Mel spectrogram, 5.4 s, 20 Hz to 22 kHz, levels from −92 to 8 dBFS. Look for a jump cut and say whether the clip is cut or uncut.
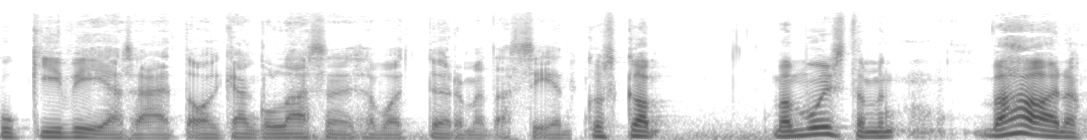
cut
